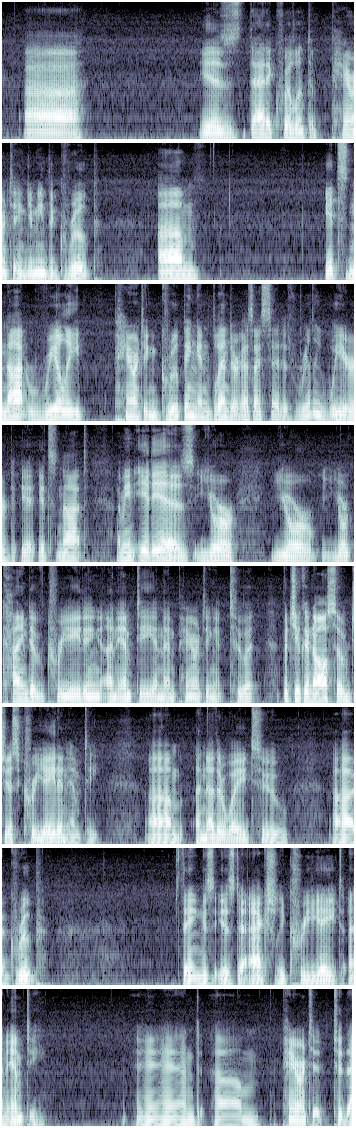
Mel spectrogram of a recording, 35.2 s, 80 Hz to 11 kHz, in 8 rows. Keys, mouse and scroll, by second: 15.0 click, 20.9 click, 24.5 click, 26.6 scroll down 2, 28.1 shift+middle click, 28.7 middle click, 29.9 click, 31.9 click.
